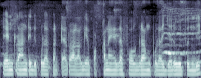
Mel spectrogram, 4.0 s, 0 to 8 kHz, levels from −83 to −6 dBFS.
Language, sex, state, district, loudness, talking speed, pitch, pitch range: Telugu, male, Andhra Pradesh, Sri Satya Sai, -17 LUFS, 150 wpm, 110 Hz, 105-110 Hz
